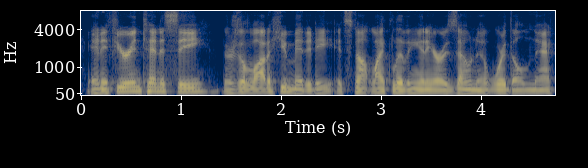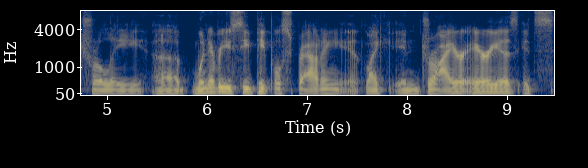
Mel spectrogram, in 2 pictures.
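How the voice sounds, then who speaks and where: A man's voice: lowish voice, vocal fry. A man, an inventor, earnestly telling in an interview how he came up with his product, rambling a little and restarting his sentences. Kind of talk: casual storytelling interview answer.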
